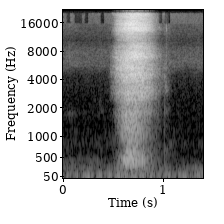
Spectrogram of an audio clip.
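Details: Single short, breathy, hissing sneeze over faint hum, induced with a turmeric-coated Q-tip in an already congested nose, now more congested with a headache, while trying to force a sneeze attack.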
